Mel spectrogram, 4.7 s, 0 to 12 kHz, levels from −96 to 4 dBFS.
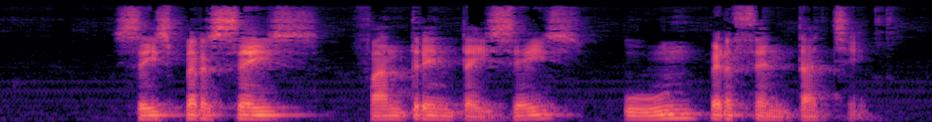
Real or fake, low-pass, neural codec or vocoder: real; 9.9 kHz; none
